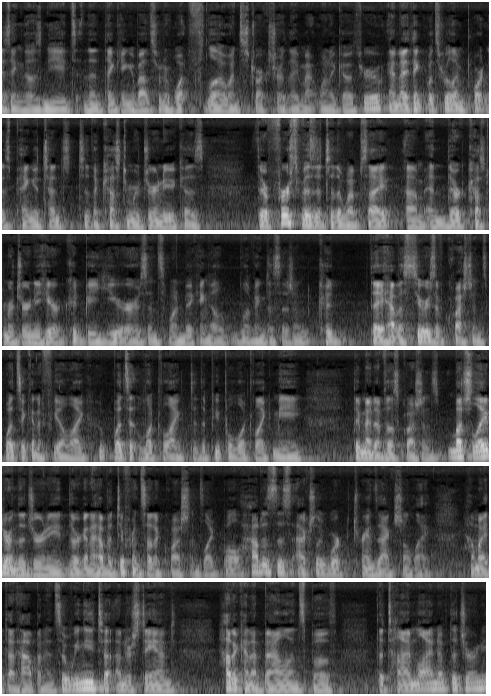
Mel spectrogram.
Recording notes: on site in Boston for NESHCo’s annual conference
